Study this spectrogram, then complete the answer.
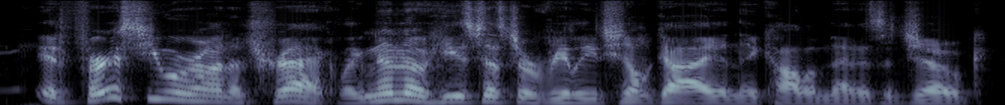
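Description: This man has an unremarkable speaking voice, medium in pitch, and he talks at a fairly quick pace. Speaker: podcast host. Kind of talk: casual banter.

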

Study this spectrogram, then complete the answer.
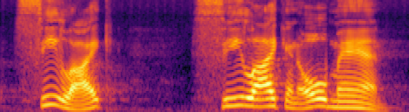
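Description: A man talks at a high pitch. His pace is very slow. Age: old. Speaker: pastor. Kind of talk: sermon. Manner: animated.

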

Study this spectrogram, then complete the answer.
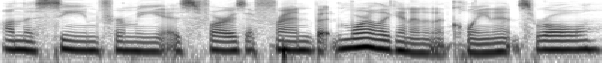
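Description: On a very clean recording with a silent background, a woman with an American accent talks at a moderate pace in a very deep, low pitch with ordinary pitch variation. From Alabama, US. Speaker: podcast co-host. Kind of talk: casual chat.

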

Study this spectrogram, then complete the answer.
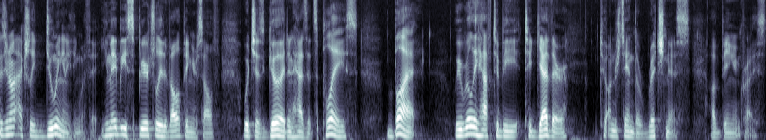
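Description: On a very clean recording with a silent background, a man with an American accent talks in a plain, everyday voice at medium pitch and a fairly quick pace, with ordinary pitch variation and big swings in loudness. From West Michigan, US. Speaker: pastor. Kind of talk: podcast teaching monologue. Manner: casual, conversational.

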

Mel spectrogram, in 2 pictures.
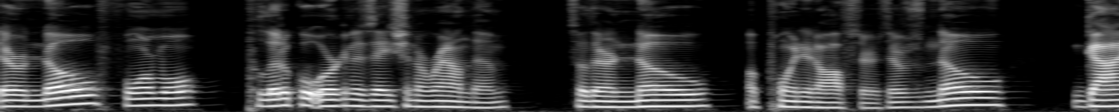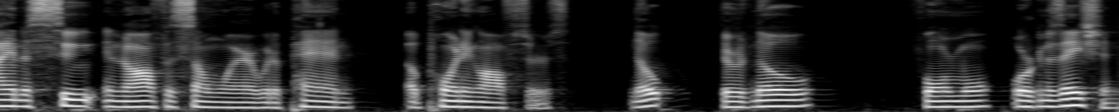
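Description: A man with a medium pitch talks in an animated tone. His pace is moderate and his pitch variation ordinary. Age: 30s. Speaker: history podcast host. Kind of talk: casual monologue.

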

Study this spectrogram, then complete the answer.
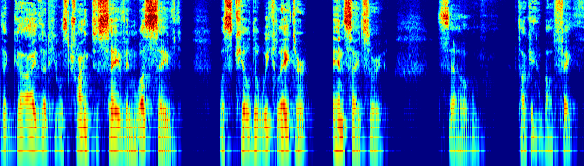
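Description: Somewhat breathy and dark, mellow in tone, a man at medium pitch speaks at a fairly slow pace with fairly even intonation and long, frequent pauses. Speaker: war veteran. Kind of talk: interview testimony.

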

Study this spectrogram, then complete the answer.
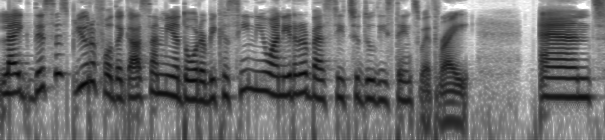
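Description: This is an ordinary speaking voice from a woman, fairly high in pitch with ordinary pitch variation. She talks at a moderate pace on a very clean recording with a silent background. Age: 20s. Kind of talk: personal storytelling monologue. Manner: casual with many filler ums.

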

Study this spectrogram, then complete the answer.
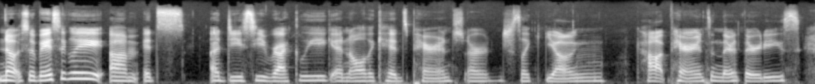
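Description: Recorded very cleanly against a silent background, a woman with a normal speaking voice talks at a fairly slow pace, her fairly low pitch showing ordinary variation. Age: 20s. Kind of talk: casual chat. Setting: in person.

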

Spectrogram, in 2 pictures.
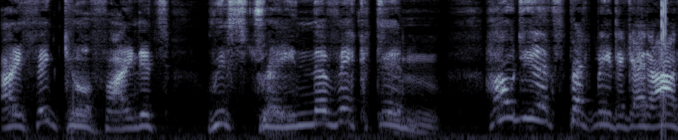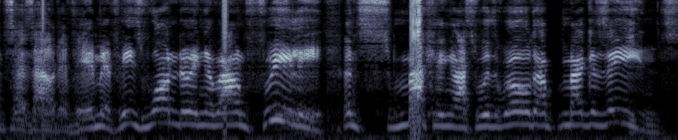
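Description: Moderate pace and high pitch from a man doing a put-on character voice. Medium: comedy sketch. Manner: grandiose, commanding, theatrical.

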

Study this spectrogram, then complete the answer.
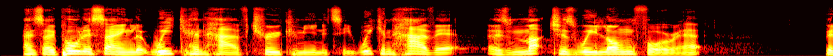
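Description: The recording is very clean, with a silent background and a dry, close sound with no echo. A man with an ordinary speaking voice talks at a medium pitch with ordinary pitch variation. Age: 30s. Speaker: pastor. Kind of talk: sermon.

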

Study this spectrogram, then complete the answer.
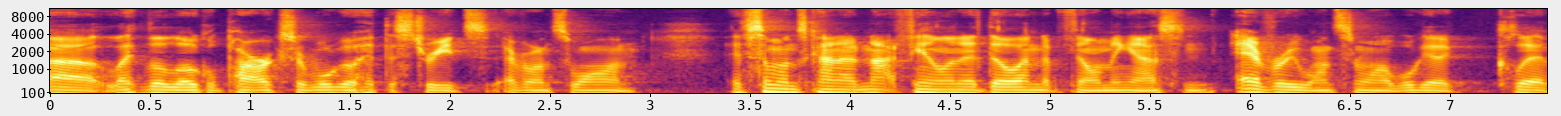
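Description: A man talks at a very fast pace with an American accent. His fairly low voice has a bright, sharp tone. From Portland, Oregon, US Pacific Northwest. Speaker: photographer. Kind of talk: casual chat.

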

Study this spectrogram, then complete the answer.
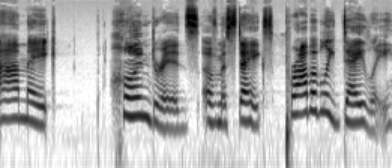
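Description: Heard in a dry, close recording with no echo, a woman speaks at a very slow pace in a high pitch with very wide pitch swings. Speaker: church member and parent. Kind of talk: casual chat.

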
